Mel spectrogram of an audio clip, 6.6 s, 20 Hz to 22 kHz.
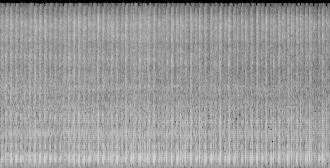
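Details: MUSA Hoglet V2 model motorcycle engine, cold start after a couple of days idle, with a quick choke at about quarter throttle: rapid, even popping beat that holds steady with no misses or knocks; the little twin runs cleanly.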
